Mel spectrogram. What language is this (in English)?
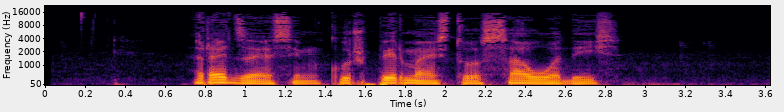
Latvian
